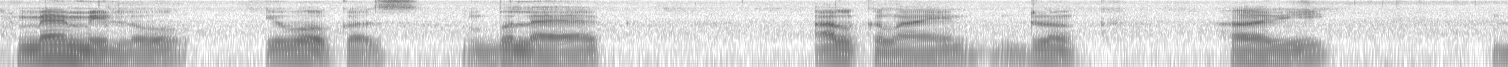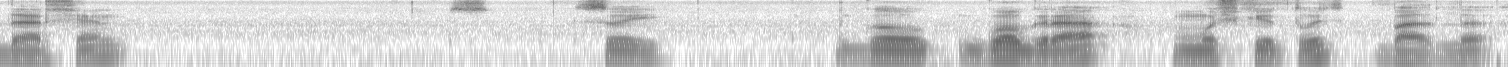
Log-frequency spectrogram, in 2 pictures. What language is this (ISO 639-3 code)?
kas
